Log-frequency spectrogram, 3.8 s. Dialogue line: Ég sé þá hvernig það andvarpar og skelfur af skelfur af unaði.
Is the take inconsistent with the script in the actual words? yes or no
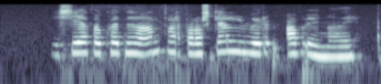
yes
